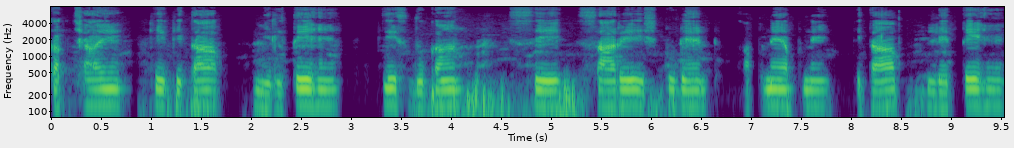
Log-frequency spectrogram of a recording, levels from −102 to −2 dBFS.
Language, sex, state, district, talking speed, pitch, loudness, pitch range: Hindi, male, Bihar, Jamui, 90 wpm, 120 Hz, -30 LUFS, 120-125 Hz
